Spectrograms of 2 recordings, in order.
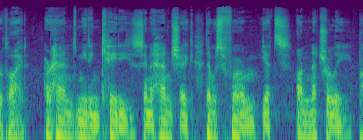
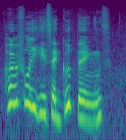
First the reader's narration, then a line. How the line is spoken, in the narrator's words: Katie said, giggling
